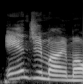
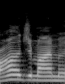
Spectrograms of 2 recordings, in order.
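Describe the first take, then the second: First: "Aunt" said like the insect ant; "Aunt Jemima" as "Ant Jemima"; short a, as in cat, on "Aunt"; "ant" pronunciation. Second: "Aunt" with an open ah; "Aunt Jemima" as "Ahnt Jemima"; broad ah vowel on "Aunt"; "ahnt" pronunciation. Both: Shown as a demonstration. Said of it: "how do you say it? Aunt, Aunt".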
